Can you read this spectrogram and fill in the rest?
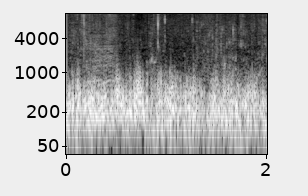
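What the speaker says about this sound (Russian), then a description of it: "Есть ветер." Loud, blustery wind buffeting the microphone on the Umba River, with a continuous low rumble, close and unbroken for the whole stretch.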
